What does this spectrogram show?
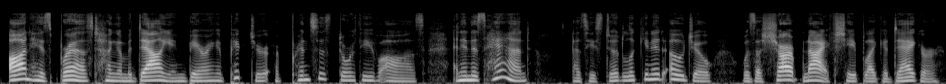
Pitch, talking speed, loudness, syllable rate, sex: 175 Hz, 205 wpm, -22 LUFS, 5.5 syllables/s, female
